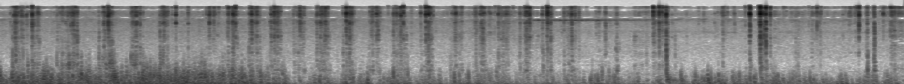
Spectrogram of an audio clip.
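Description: Long pink acrylic nails tap and scratch the ribs of a corrugated yellow plastic safety cap, a hollow ribbed tube on top of a chain-link fence. Rapid, uneven hollow tapping and raspy scratching go on throughout, louder for the first couple of seconds and then a bit softer.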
